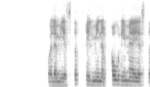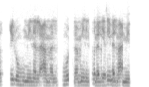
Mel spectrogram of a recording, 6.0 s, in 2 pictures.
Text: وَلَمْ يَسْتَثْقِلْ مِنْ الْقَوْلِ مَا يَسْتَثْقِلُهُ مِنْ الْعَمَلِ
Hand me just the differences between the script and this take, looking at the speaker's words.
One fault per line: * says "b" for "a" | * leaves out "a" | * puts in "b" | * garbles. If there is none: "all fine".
* garbles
